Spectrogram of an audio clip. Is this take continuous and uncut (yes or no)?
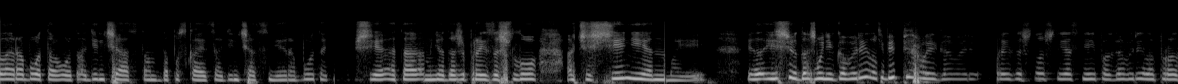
no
